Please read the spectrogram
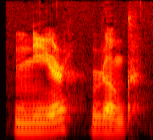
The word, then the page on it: Níor rug: Neer rug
